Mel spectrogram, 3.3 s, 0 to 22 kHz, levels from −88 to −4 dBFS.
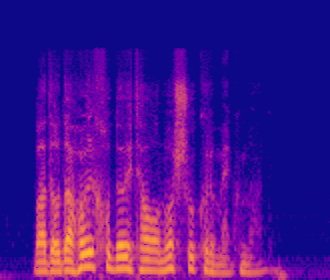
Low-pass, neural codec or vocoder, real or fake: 10.8 kHz; codec, 16 kHz in and 24 kHz out, 0.6 kbps, FocalCodec, streaming, 2048 codes; fake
